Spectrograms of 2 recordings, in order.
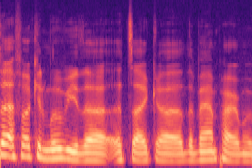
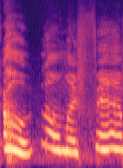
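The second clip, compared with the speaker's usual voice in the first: mock panicked dad; 12 semitones higher, 4 dB louder than usual. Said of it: "he's like".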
